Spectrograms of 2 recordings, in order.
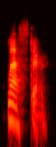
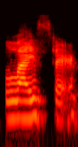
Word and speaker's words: Leicester: I know someone named Lester, and that's not how it's spelled.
